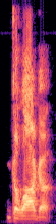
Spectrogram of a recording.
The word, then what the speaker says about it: Galaga: It is Galaga, or Galaga, whichever way you want to pronounce it. – It's Galaga. It's not Galaga. – It's Galaga. Stroke. – I've heard people say it both ways, and I don't know which one's right.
